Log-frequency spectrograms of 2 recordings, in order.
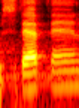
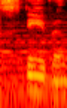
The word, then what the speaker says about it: Stephen: So the name Stefan or some might may say Stephven. I know somebody that spells their name exactly this way and they pronounce it Steven.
